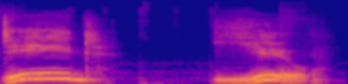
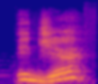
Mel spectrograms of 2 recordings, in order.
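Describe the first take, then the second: First: The two words are said clearly and separately. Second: The two words blend together into one. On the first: "when I say it like that, it's easy to understand and keep up" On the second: "did you sounds more like did ya"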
